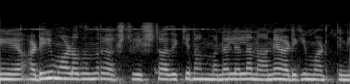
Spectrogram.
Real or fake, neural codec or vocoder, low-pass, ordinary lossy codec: real; none; 7.2 kHz; none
